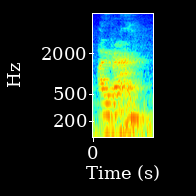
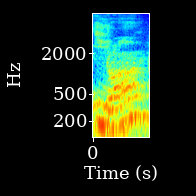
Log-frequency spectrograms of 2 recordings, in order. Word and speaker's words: Iran: If they say Iraq and Iran, just turn off the TV and run as fast as. Even politicians, they cannot pronounce these two countries correctly. It is Iran and Iraq, not Iran and Iraq.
